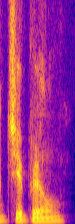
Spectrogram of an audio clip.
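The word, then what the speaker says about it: جبريل: But in Arabic, it is pronounced as Jibril. Gabriel. So Gabriel. they're the same concept, right? Mhm. Like the names are similar. Gabriel, Jibril, they're from the same word.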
